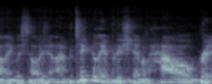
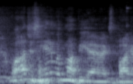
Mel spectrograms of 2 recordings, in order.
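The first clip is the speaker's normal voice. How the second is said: higher-pitched mock British accent; bad British accent; 7 semitones higher than usual. Fan quoting a British comedy sketch, bad British accent. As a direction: play a sketch character in badly faked British. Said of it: "bad British accent".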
